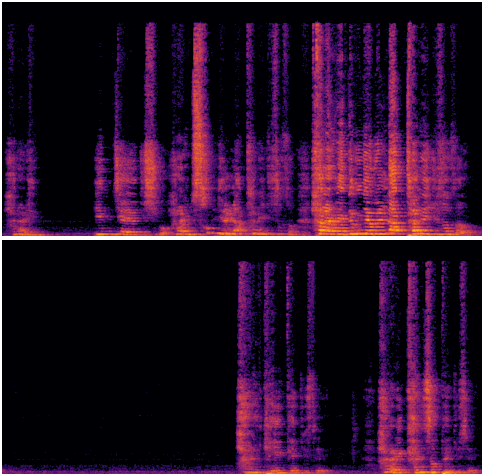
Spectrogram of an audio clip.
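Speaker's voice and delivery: soft, hushed pleading prayer; quiet prayer. Shown as a demonstration. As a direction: beg God gently. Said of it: "하나님의 도움을 요청하는 거예요".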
